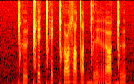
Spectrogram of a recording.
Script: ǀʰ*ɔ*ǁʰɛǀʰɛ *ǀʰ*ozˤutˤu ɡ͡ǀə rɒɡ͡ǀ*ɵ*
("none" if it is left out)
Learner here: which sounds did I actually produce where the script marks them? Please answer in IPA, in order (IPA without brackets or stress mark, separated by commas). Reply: ɵ, ǀʰ, ɵ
